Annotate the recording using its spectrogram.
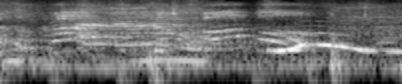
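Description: A young child's wordless vocalizing with other voices in the room, including a rising-then-falling call about a second and a half in.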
